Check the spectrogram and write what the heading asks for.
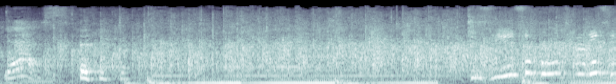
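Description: Steady crowd applause over background music with a sustained bass tone, with a few brief voices mixed in.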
